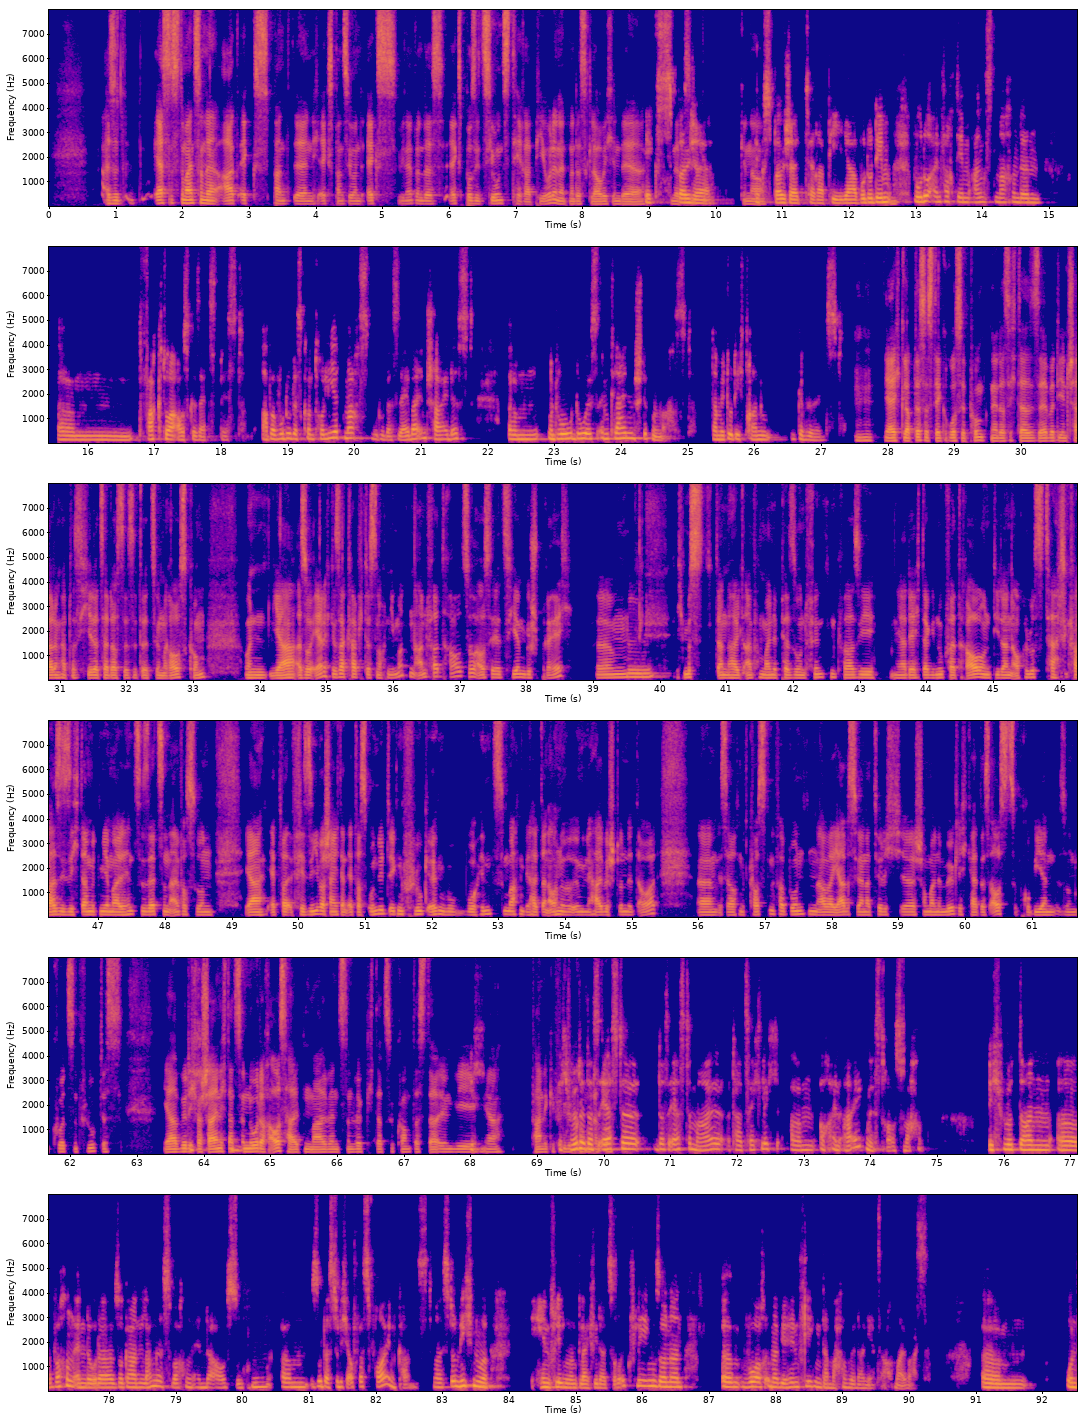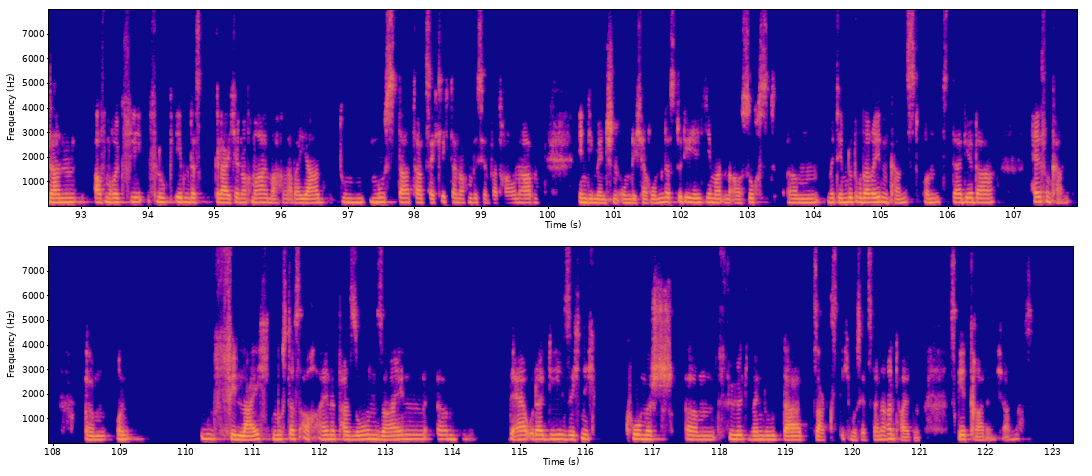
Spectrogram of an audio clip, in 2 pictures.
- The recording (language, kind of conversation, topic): German, advice, Wie kann ich beim Reisen besser mit Angst und Unsicherheit umgehen?
- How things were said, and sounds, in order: in English: "Exposure Exposure"; laughing while speaking: "Lust hat, quasi"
